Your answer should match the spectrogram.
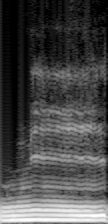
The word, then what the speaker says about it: need: a t นี่ ครับ e a ตัว นี้ ให้ เสียง สระ อี นะ ฮะ สระ อี ก็ อย่าง ที่ ครู วี บอก นะ ฮะ เป็น สระ เสียง ยาว อ่า ตัว n ออก เสียง ทาง จมูก นะ ฮะ อืม เน บวก ด้วย ตัว อี ก็ เป็น นี นะ ฮะ นี นี่ นี่ อ่า แล้ว ก็ ปิด ด้วย ตัว เถอะ ก็ เป็น need เถอะ need need นะ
